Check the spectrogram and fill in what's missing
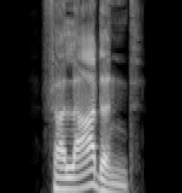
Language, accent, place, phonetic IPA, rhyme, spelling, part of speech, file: German, Germany, Berlin, [fɛɐ̯ˈlaːdn̩t], -aːdn̩t, verladend, verb, De-verladend.ogg
- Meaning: present participle of verladen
